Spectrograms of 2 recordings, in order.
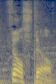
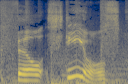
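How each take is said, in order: First: The name is said quickly and run together. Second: The name is said slowly and carefully. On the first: The speaker calls it wrong. "if you say it fast" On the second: The speaker calls it right. "so you have to slow down"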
